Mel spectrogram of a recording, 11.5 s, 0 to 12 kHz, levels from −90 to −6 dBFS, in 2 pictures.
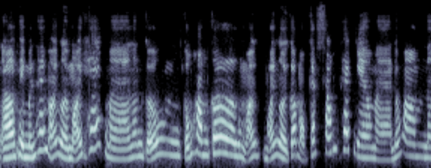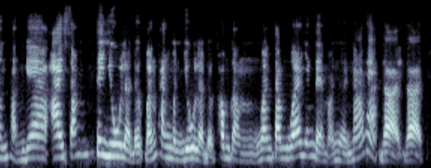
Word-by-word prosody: Ờ, 220 Hz, +4 st, +7 dB
thì 250 Hz, -, +5 dB
mình 225 Hz, 0 st, +1 dB
thấy 370 Hz, -, 0 dB
mỗi 280 Hz, -, +1 dB
người 235 Hz, -6 st, +2 dB
mỗi 185 Hz, +2 st, +2 dB
khác 415 Hz, +5 st, -1 dB
mà, 195 Hz, -2 st, -3 dB
nên, 245 Hz, +2 st, -4 dB
kiểu, 295 Hz, +2 st, 0 dB, 0.2 s
cũng 210 Hz, +5 st, -1 dB
hông 290 Hz, -4 st, +3 dB
có 310 Hz, -3 st, +3 dB
mỗi 255 Hz, -, -2 dB
mỗi 215 Hz, -, -3 dB
người 240 Hz, -7 st, 0 dB
có 265 Hz, -, 0 dB
một -, -, -6 dB
cách 275 Hz, +3 st, -3 dB
sống 320 Hz, +2 st, -2 dB
khác 370 Hz, -1 st, -1 dB
nhau 220 Hz, -3 st, -2 dB
mà, 175 Hz, -3 st, -6 dB
đúng 250 Hz, -, -6 dB
hông? 245 Hz, -4 st, -3 dB
Nên 220 Hz, 0 st, -7 dB
thành 175 Hz, +2 st, -6 dB
ra 215 Hz, 0 st, +2 dB
ai 225 Hz, +1 st, +7 dB
sống 280 Hz, +5 st, -2 dB
thấy 290 Hz, -, +5 dB
vui 250 Hz, -1 st, +3 dB
là -, -, +3 dB
được, 155 Hz, +1 st, -4 dB
bản 180 Hz, +4 st, +2 dB
thân 230 Hz, -3 st, -1 dB
mình 185 Hz, -4 st, -5 dB
vui 205 Hz, +1 st, +4 dB
là -, -, +1 dB
được, -, -, -5 dB
không 225 Hz, -2 st, 0 dB
cần 150 Hz, -5 st, -6 dB
quan 200 Hz, 0 st, -1 dB
tâm 210 Hz, -1 st, +3 dB
quá 230 Hz, +4 st, +4 dB
vấn 255 Hz, -1 st, -7 dB
đề 165 Hz, -, 0 dB
mọi 155 Hz, -, -11 dB
người 170 Hz, -4 st, -7 dB
nói 205 Hz, +10 st, -4 dB
ha. 350 Hz, -, +1 dB
Rồi, -, -, +4 dB
rồi. -, -, +4 dB
225 Hz, 280 wpm, -23 LUFS, 205-270 Hz, 0.2 s, Ờ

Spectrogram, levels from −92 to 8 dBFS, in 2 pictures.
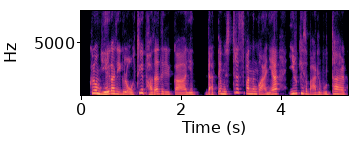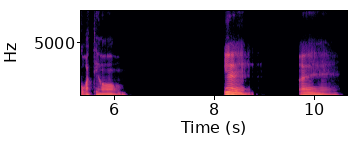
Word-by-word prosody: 그럼 285 Hz, -4 st, +6 dB
'얘가 210 Hz, +7 st, +7 dB
이걸 205 Hz, -3 st, -1 dB
어떻게 165 Hz, -, 0 dB
받아들일까? 190 Hz, -, 0 dB
얘 170 Hz, -, 0 dB, 0.2 s
나 155 Hz, +4 st, -2 dB
때문에 230 Hz, -1 st, +1 dB
스트레스받는 255 Hz, -1 st, -1 dB
거 205 Hz, -3 st, -1 dB
아니야?' 205 Hz, -, +2 dB, 0.2 s
이렇게 255 Hz, +4 st, +1 dB
해서 235 Hz, -, -4 dB
말을 165 Hz, -1 st, -4 dB
못 140 Hz, +2 st, -6 dB
할 205 Hz, -3 st, +1 dB
것 160 Hz, -, -7 dB
같아요. 130 Hz, -2 st, -5 dB, 2.1 s
예. 155 Hz, -8 st, +2 dB, 1.0 s
예. 140 Hz, -5 st, -4 dB
175 Hz, 250 characters per minute, -22 LUFS, 145-225 Hz, 2.1 s, 얘가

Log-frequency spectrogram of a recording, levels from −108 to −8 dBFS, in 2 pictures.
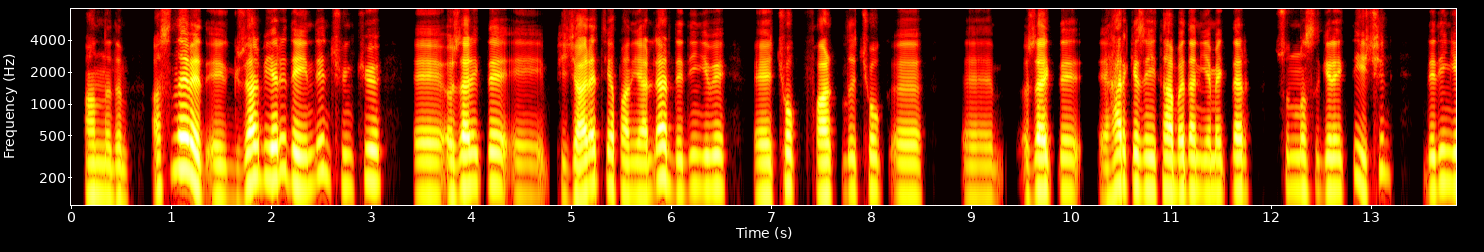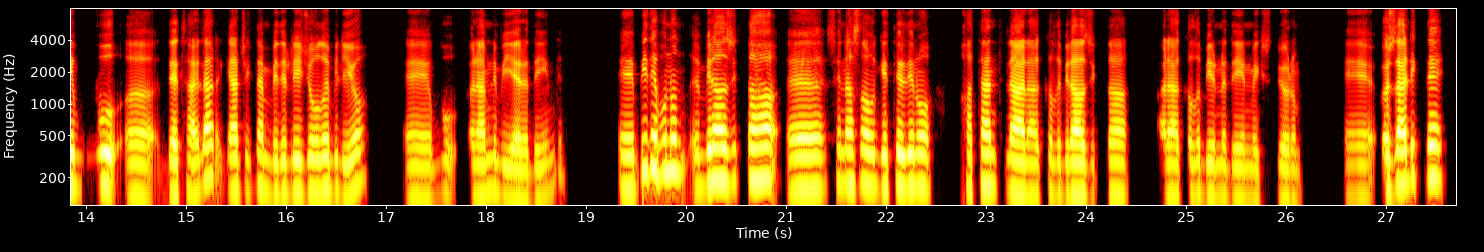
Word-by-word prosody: Anladım. 130 Hz, -3 st, -6 dB, 0.2 s
Aslında 230 Hz, +11 st, +4 dB
evet, 205 Hz, -, +10 dB
eee, 135 Hz, 0 st, -6 dB
güzel 170 Hz, +11 st, +4 dB
bir 200 Hz, -, -6 dB
yere 195 Hz, +3 st, +5 dB
değindin 170 Hz, +7 st, +1 dB
çünkü, 175 Hz, +1 st, -3 dB, 0.3 s
eee, 140 Hz, 0 st, -3 dB
özellikle, 165 Hz, +3 st, +2 dB
eee, 135 Hz, -1 st, -15 dB
ticaret 140 Hz, +6 st, +3 dB
yapan 150 Hz, -4 st, -1 dB
yerler, 150 Hz, +6 st, +2 dB
dediğin 160 Hz, +3 st, -8 dB
gibi, 160 Hz, 0 st, -2 dB, 0.3 s
eee, 140 Hz, 0 st, -1 dB
çok 170 Hz, -4 st, 0 dB
farklı, 140 Hz, +1 st, +1 dB
çok, 150 Hz, 0 st, -8 dB
ııı, 135 Hz, -1 st, -6 dB, 0.4 s
eee, 130 Hz, 0 st, -13 dB, 0.3 s
özellikle, 150 Hz, +1 st, +1 dB, 0.2 s
eee, 125 Hz, -, -11 dB
herkese 165 Hz, +1 st, +1 dB
hitap 150 Hz, -1 st, +2 dB
eden 155 Hz, 0 st, +2 dB
yemekler 145 Hz, +1 st, -2 dB, 0.3 s
sunması 155 Hz, -2 st, -9 dB
gerektiği 155 Hz, +4 st, -4 dB
için, 210 Hz, +9 st, -11 dB, 0.3 s
dediğin 175 Hz, +2 st, -5 dB
gibi 170 Hz, -2 st, -2 dB
bu, 345 Hz, -1 st, +3 dB
ııı, 135 Hz, -1 st, -4 dB
detaylar 145 Hz, +7 st, +1 dB
gerçekten 155 Hz, 0 st, -4 dB
belirleyici 145 Hz, +1 st, -4 dB
olabiliyor. 150 Hz, +3 st, -2 dB, 0.4 s
Eee, 125 Hz, 0 st, -7 dB
bu 145 Hz, +3 st, -16 dB
önemli 135 Hz, +2 st, -5 dB
bir 125 Hz, -, -8 dB
yere 120 Hz, -2 st, -2 dB
değindin. 145 Hz, -, -13 dB, 0.5 s
Eee, 160 Hz, +4 st, -3 dB
bir 240 Hz, -, -1 dB
de 245 Hz, -2 st, +5 dB
bunun, 230 Hz, +1 st, +1 dB
eee, 165 Hz, +1 st, -9 dB
birazcık 190 Hz, 0 st, +4 dB
daha, 195 Hz, 0 st, +5 dB
eee, 155 Hz, +1 st, +2 dB
senin 180 Hz, +2 st, -11 dB
aslında 175 Hz, 0 st, +1 dB
o 165 Hz, -, -3 dB
getirdiğin 165 Hz, +1 st, +1 dB
o 165 Hz, -2 st, -1 dB, 0.3 s
patentle 160 Hz, -1 st, -1 dB
alakalı, 140 Hz, 0 st, 0 dB
birazcık 140 Hz, -1 st, +1 dB
daha 140 Hz, -2 st, -3 dB, 0.3 s
alakalı 135 Hz, +1 st, -6 dB
bir 135 Hz, -, -6 dB
yerine 130 Hz, -1 st, -8 dB
değinmek 125 Hz, -2 st, -9 dB
istiyorum. 120 Hz, -3 st, -10 dB, 0.4 s
Eee, 130 Hz, 0 st, -11 dB
özellikle, 190 Hz, +4 st, +3 dB
155 Hz, 150 wpm, -23 LUFS, 140-170 Hz, 0.5 s, evet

